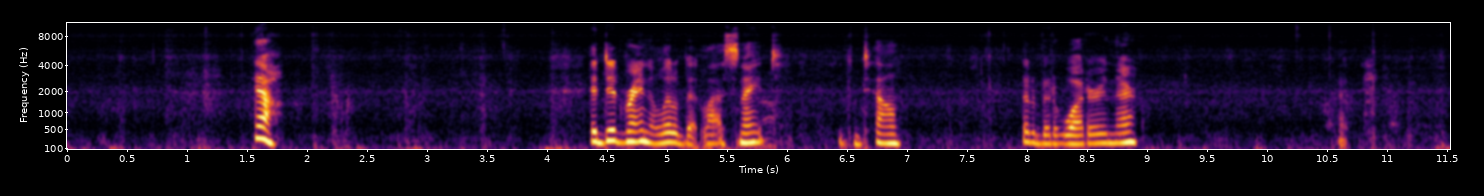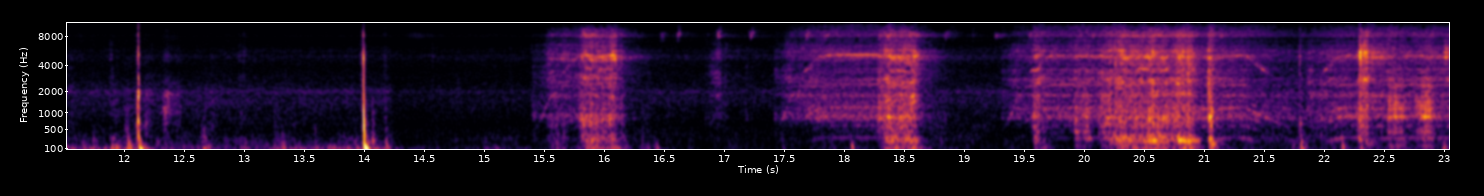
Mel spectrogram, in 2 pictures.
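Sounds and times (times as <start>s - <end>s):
pole saw motor whirring: 16.9s - 23.0s.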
